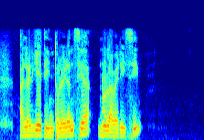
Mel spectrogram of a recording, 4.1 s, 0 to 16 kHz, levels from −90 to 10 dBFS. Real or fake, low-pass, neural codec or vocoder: real; 7.2 kHz; none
